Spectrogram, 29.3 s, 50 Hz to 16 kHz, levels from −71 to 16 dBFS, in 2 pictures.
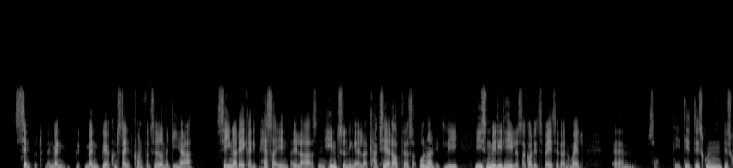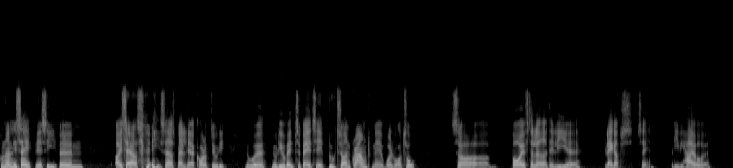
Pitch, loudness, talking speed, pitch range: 155 Hz, -22 LUFS, 200 wpm, 145-175 Hz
